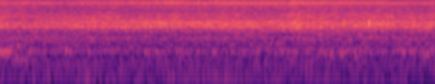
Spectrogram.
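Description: Ginger-garlic paste frying in hot oil in an aluminium pot, a steady sizzling that holds at an even level.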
